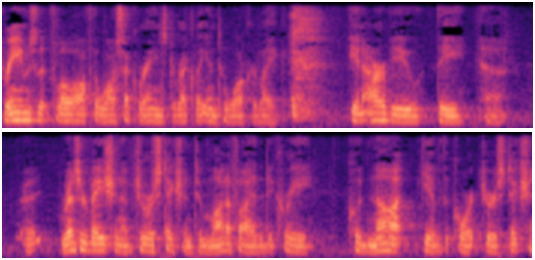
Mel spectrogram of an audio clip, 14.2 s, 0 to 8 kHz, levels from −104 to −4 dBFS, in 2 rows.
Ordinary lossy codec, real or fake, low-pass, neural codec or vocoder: AAC, 32 kbps; real; 7.2 kHz; none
